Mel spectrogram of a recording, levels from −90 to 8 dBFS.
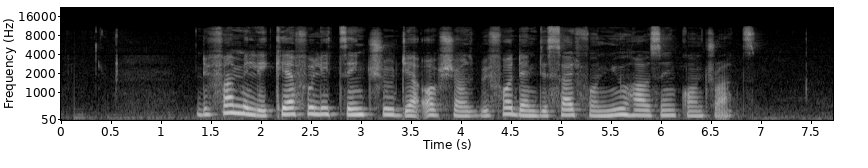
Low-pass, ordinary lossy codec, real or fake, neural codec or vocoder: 10.8 kHz; none; real; none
